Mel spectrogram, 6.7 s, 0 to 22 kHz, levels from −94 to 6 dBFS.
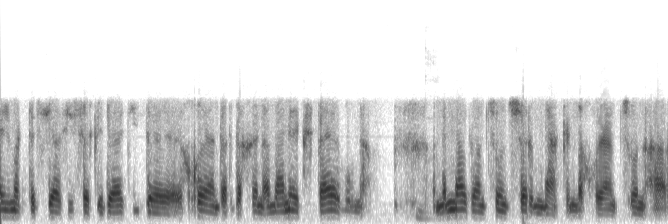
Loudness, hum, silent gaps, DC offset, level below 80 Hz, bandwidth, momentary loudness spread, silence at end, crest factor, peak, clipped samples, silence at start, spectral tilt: -22 LUFS; none; none; under 0.1%; -72 dBFS; 3.7 kHz; 5 LU; 0 s; 16 dB; -4 dBFS; under 0.1%; 0 s; -8 dB/octave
